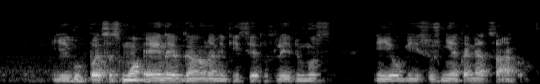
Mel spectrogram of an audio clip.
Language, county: Lithuanian, Vilnius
